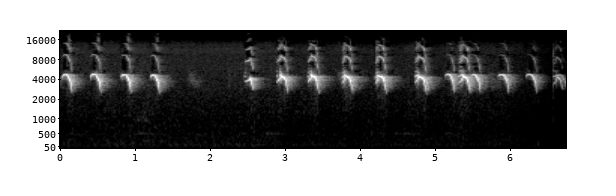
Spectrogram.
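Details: Chirping from one-day-old chicks: sharp, high peeps that slide downward, a quick burst, a brief silence around two seconds, then a longer, faster series of repeated cheeps.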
